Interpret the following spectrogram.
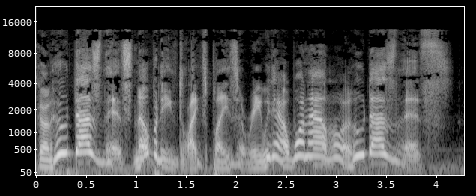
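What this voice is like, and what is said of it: Imitates another person's voice. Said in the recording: “That's my Ross impersonation.”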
